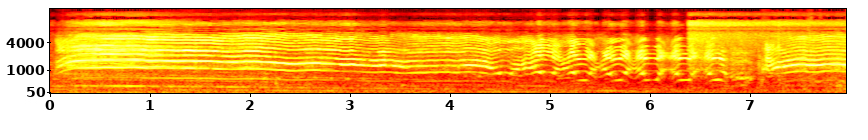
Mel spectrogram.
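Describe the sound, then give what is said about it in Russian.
A man screams into a microphone as if in agony, a long, loud, strained howl that wavers in pitch and breaks into shaky, sobbing warbles toward the end. The voice is performing the scream. “Ну или просто весь зачуханный заходишь в автобус и начинаешь орать, как будто тебе яйца режут, и говоришь то, что ты повелитель Эболы.”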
